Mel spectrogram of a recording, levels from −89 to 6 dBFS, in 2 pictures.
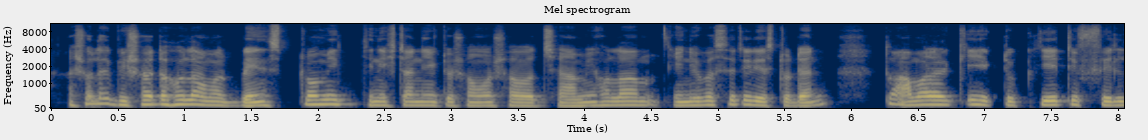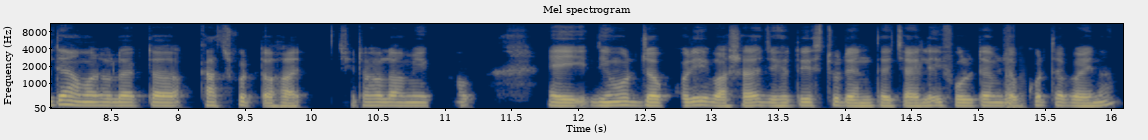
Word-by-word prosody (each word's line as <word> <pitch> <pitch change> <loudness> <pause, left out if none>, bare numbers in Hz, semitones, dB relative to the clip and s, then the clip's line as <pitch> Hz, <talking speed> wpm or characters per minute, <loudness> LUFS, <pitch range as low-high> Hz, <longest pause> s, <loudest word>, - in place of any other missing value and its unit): আসলে 140 - -2
বিষয়টা 165 +3 +3
হলো 175 0 +4
আমার 145 -2 +1
brainstorming 170 +8 +2 0.2
জিনিসটা 140 -5 -1
নিয়ে 135 -1 0
একটু 130 +1 -4
সমস্যা 125 0 -2
হচ্ছে। 120 0 -3
আমি 125 +2 0
হলাম 150 0 +1 0.3
ইউনিভার্সিটির 155 +4 0
স্টুডেন্ট। 125 +3 0 0.5
তো - - -7
আমার 160 +2 +3
আরকি 160 +2 -4
একটু 145 - -5
creative 155 +1 +1
field 145 -1 +1
এ - - +7
আমার 135 -1 +2
হলো 130 0 0
একটা 130 0 -1 0.3
কাজ 130 -1 -1
করতে 140 -5 -2
হয়। 110 -2 0 0.3
সেটা 130 - -8
হলো 130 0 +1
আমি 125 0 -1
একটু - - -21 0.7
এই 120 0 +4 0.2
remote 135 +1 +2
job 125 -1 +5
করি 130 +2 +1 0.2
বাসায়। 120 +2 +1
যেহেতু 120 +1 -2
স্টুডেন্ট 120 -4 0
তাই 120 - +2
চাইলেই 115 +2 +1
full 120 -2 +2
time 125 -1 +2
job 120 -1 +1
করতে 135 - -2
পারি 115 -1 +2
না। - - -3
130 Hz, 170 wpm, -24 LUFS, 125-150 Hz, 0.7 s, এ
